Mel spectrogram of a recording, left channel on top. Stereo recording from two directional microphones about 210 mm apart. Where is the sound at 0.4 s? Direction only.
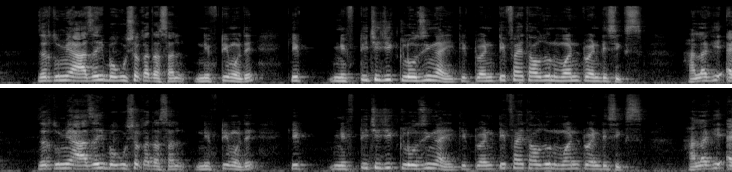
50° left (ahead or behind).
